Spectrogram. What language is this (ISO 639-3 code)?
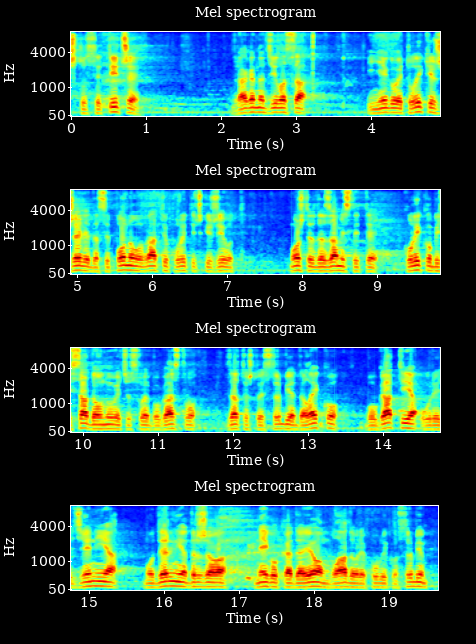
srp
